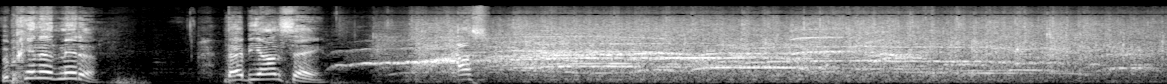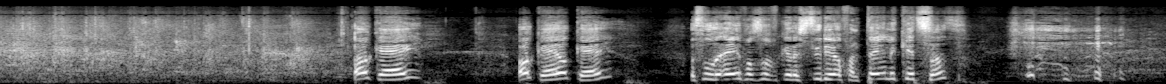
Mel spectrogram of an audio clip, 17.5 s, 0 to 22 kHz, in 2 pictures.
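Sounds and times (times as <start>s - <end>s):
speech: 0.0s - 0.8s, 1.7s - 2.6s, 3.4s - 3.8s, 11.5s - 12.0s, 12.6s - 13.4s, 14.0s - 17.1s
excited shouting and cheering voices: 2.5s - 9.5s
large crowd clapping and stomping on the floor: 2.5s - 11.4s
laughter: 16.3s - 17.4s.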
